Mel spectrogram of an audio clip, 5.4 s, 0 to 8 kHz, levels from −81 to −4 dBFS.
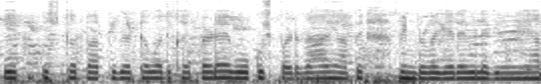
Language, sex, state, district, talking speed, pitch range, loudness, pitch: Hindi, female, Uttar Pradesh, Gorakhpur, 275 wpm, 205-220 Hz, -25 LUFS, 210 Hz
